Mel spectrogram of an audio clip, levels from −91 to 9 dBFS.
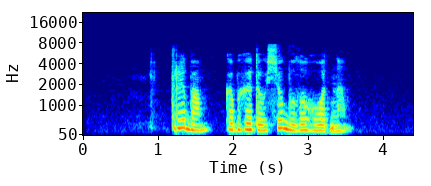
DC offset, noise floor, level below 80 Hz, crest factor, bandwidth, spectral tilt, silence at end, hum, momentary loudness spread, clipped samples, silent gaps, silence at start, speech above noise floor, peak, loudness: under 0.1%; -71 dBFS; -64 dBFS; 16 dB; 7.8 kHz; -7.5 dB/octave; 0.85 s; none; 7 LU; under 0.1%; none; 1.2 s; 51 dB; -6 dBFS; -21 LUFS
